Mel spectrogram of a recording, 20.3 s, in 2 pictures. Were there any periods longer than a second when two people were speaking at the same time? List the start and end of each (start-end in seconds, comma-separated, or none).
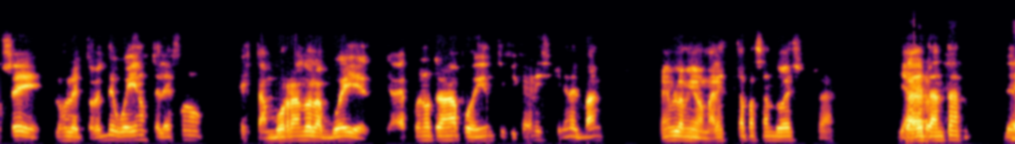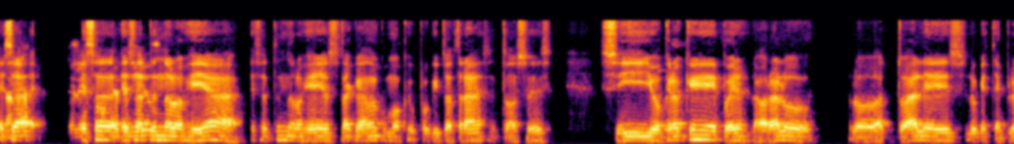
10.1-11.7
